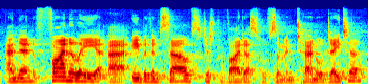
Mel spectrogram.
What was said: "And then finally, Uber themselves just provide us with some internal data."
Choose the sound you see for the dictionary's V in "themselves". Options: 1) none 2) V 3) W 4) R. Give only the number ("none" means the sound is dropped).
2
